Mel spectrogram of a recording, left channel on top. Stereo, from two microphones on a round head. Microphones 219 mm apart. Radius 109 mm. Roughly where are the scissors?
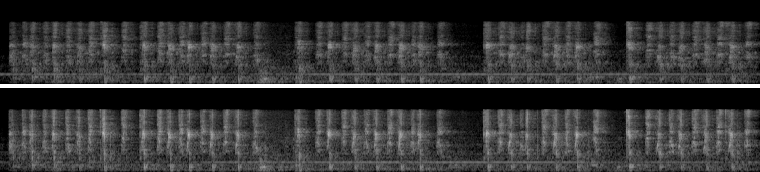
Right.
